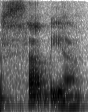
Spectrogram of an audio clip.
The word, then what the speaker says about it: sabiá: a b ea sabia se fizemos cair o assento na primeira sílaba teremos a palavra sábia ou seja teremos um legislativo se na segunda sabia a segunda sílaba teremos um fim na terceira o último a palavra sabiá então a fonética das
